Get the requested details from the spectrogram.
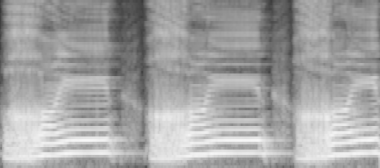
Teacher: تو عزیزان محترم، بات ہو رہی ہے غائن، غائن، غائن حلقی مخارج، گلے کے مخارج میں سے ہے۔ اب گلے کے شروع والا حصہ جو آپ کے منہ کی طرف ہے، وہاں سے غائن، غائن، غائن ادا ہو رہا ہے۔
